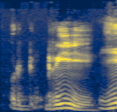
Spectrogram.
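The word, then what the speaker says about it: Reyee: SMB dan Soho itu ee masuknya RI RI Y RI ya. Riy itu kan bacanya R E Y E bacanya RI RI RI RI Oh oke oke oke.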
